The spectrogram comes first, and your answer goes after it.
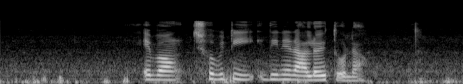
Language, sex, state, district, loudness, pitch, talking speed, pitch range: Bengali, female, West Bengal, North 24 Parganas, -17 LUFS, 220 Hz, 65 wpm, 205-230 Hz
